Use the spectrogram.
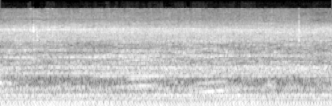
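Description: A Toyota Harrier engine held at raised revs during a gear oil flush, a steady, fairly quiet droning hum with a constant tonal buzz throughout, no speech.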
